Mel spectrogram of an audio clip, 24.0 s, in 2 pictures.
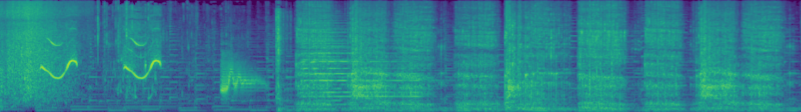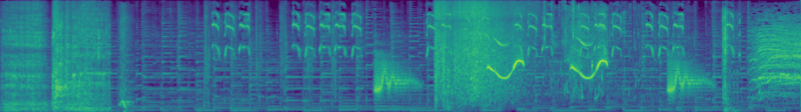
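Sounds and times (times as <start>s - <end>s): upbeat children's music: 0.7s - 6.7s, 13.8s - 24.0s
lion roaring: 4.4s - 13.8s.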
